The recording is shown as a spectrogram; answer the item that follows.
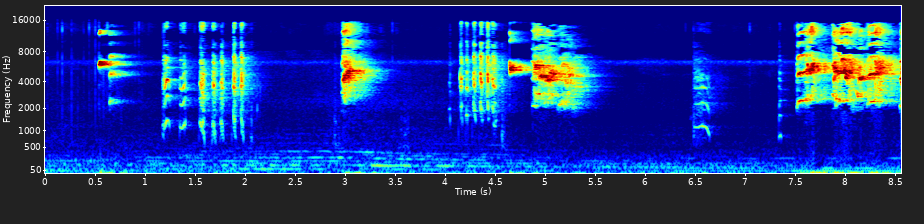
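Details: Wild-origin long-tailed shrike being fed to tame it: rapid clicking ticks alternate with harsh, hissing squawks, ending in a long scratchy screech; quiet pauses between the bursts.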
